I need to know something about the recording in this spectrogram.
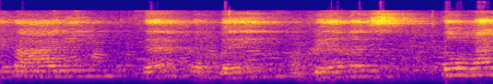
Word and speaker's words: Taryn: Meu nome se escreve TARYN, e lá eu estou sempre atualizando a agenda, assim como na minha página do Facebook, que é Tari, né, também, apenas.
